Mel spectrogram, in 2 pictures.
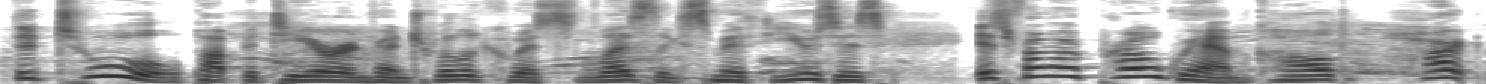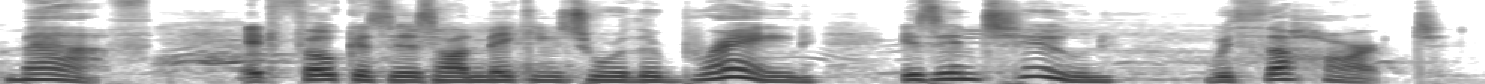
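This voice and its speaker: A woman's voice: medium pitch, very animated, moderate pace, a little mellow. A woman delivering a scripted local news report as a field reporter.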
